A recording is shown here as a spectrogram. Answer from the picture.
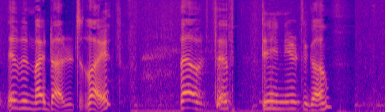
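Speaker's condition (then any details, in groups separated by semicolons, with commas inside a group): Cerebral palsy; since birth, scooter for mobility through Medicare given about 15 years ago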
